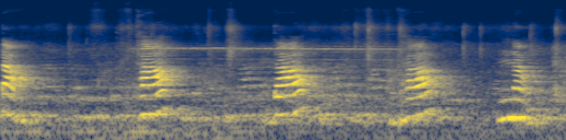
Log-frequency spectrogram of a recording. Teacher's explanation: ठीक है, तो ये आएंगे मूर्धा में, दंत, दंत की सहायता से बोलते हैं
